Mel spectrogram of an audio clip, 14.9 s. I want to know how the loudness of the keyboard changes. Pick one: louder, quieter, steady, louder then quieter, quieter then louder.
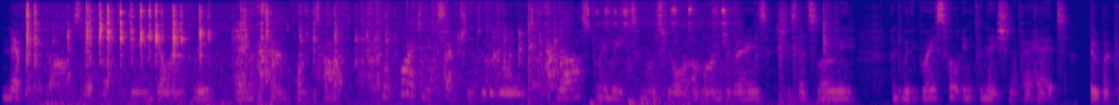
quieter.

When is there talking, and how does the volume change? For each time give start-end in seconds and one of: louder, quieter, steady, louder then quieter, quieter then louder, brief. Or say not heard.
0.0-14.8 steady.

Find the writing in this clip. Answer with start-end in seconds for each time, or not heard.
3.0-11.2.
